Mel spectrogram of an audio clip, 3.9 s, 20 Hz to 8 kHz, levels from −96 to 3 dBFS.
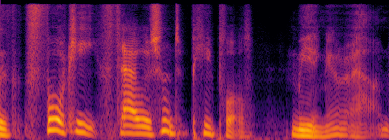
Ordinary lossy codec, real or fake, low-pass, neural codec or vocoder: MP3, 64 kbps; fake; 7.2 kHz; codec, 16 kHz in and 24 kHz out, 0.4 kbps, LongCat-Audio-Codec, four codebook decoder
